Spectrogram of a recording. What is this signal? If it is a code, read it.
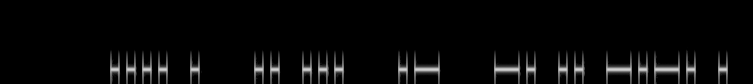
Morse code, heard as a keyed tone, about 15 wpm, 700 Hz. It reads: HE IS A NICE
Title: Sentences from Top 1100 Words 15wpm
